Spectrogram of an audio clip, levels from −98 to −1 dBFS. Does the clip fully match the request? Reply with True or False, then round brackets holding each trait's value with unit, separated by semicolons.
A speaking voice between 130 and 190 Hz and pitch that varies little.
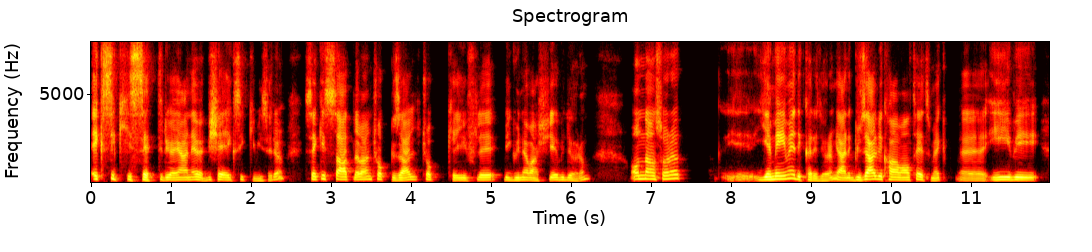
False (140 Hz; 3.5 semitones)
